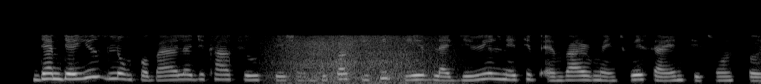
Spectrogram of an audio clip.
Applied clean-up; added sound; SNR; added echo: none; Waves, surf; 15 dB; none.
